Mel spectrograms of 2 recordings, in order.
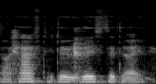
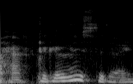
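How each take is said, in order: First: It is said heavily, with firm pressure. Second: It is said lightly, without urgency. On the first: The task feels compulsory and final. "And immediately you feel the pressure" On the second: The task feels casual and easy. "Can you say, oh"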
